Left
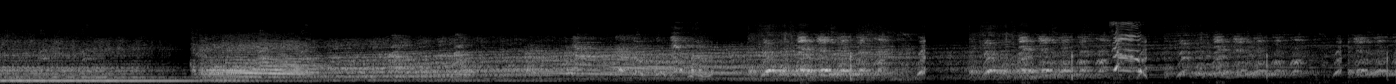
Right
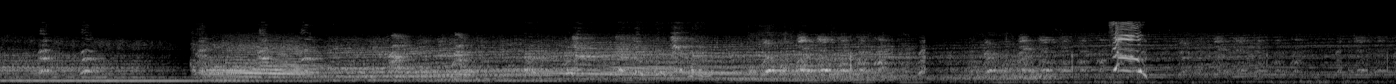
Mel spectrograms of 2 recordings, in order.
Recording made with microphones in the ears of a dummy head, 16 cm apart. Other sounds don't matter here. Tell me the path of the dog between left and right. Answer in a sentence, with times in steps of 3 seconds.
You can hear the dog on the right from 0 s, in the centre from 6 s and on the left from 9 s.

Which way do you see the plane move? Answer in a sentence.
You can hear the plane move from left to right.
